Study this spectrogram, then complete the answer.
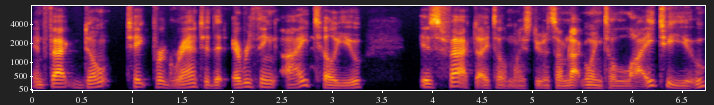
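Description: On a very clean recording with a silent background and a dry, close sound with no echo, a man with an ordinary speaking voice talks at a medium pitch and a moderate pace with lively intonation. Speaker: high school teacher and podcaster. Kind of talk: solo conservative commentary podcast.

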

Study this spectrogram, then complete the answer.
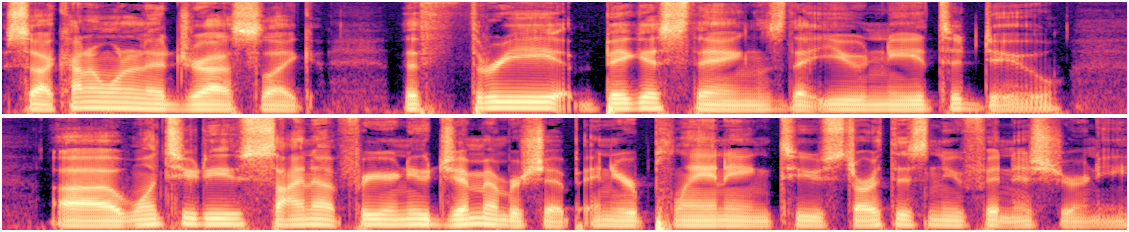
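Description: On a very clean recording with a silent background, a man with an American accent speaks at a moderate pace in a fairly low voice with fairly even intonation. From US South, northeast Georgia. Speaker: podcast host, fitness coach. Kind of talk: casual monologue.

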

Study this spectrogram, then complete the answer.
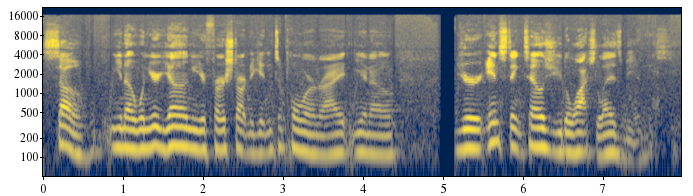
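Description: Speaking fairly slowly with an Oklahoma accent, a man of medium pitch has a bright, sharp tone and ordinary pitch variation, with audible room echo. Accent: Oklahoma rural Southern US. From Oklahoma, US (small town Tipton). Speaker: podcast guest. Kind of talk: casual chat.

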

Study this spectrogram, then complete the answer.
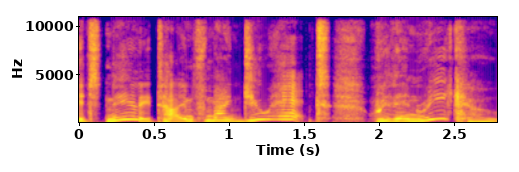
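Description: In a put-on character voice, the speaker whispers and hisses at a moderate pace. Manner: hissed, urgent whisper.

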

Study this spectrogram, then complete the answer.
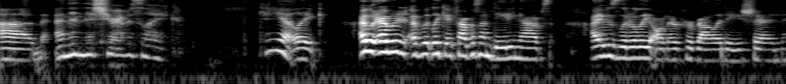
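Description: A woman talks at a fairly quick pace with a fairly high pitch. Her intonation is lively and her tone animated. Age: 20s. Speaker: podcast host. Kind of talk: casual chat.

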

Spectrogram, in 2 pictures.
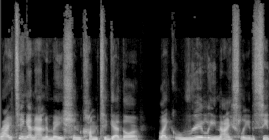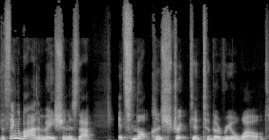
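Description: A woman in a normal speaking voice at a medium pitch, with ordinary pitch variation, very even loudness and a moderate pace. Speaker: college student. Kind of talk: casual chat.

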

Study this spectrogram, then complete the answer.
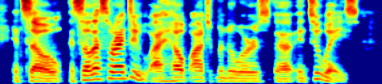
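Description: Over a quiet background, a man with a plain, everyday voice talks at a moderate pace and medium pitch, the sound dry and close with no echo. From southern Illinois, small town. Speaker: entrepreneur and podcaster. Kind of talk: interview conversation.

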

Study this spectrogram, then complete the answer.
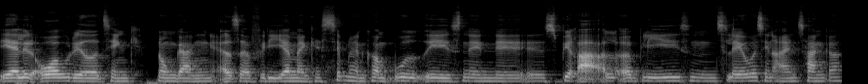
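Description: A woman's very deep, low voice at a fairly slow pace, with audible room echo. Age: 20s. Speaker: law student. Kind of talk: interview. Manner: hesitant, many fillers.

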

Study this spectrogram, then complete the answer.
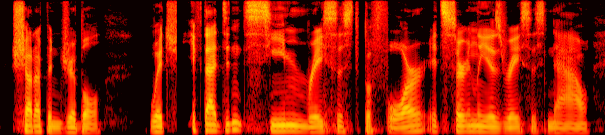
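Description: A fairly low-pitched man with an American accent, dark and mellow in tone, in a dry, close sound with no echo. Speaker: soccer podcast co-host. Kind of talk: casual sports chat.

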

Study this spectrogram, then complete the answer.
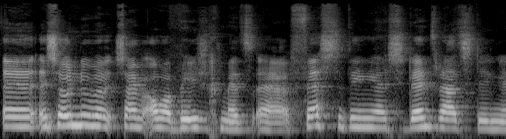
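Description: A woman's dark, mellow, fairly high-pitched voice with lively intonation at a moderate pace. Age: 20s. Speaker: student council member, podcast co-host. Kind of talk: casual chat. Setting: studio.

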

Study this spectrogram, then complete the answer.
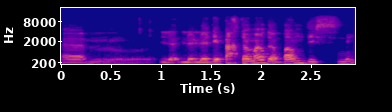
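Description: Somewhat breathy and with lively intonation, a man speaks at a very slow pace. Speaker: podcast host. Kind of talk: interview.

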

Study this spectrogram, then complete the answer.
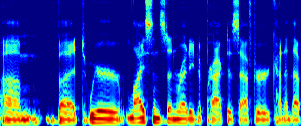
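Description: A man with a West Texas accent speaks in a very deep, low pitch with a dark, mellow tone. His pitch varies in an ordinary way, and the sound is dry and close with no echo. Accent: West Texas American. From Texas, Amarillo. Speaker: optometrist. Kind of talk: interview, explaining eye care. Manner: casual, many fillers.

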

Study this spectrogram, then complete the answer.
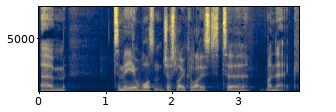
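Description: A man in a southern English accent, monotone and flat, at a fairly low pitch and a fairly slow pace. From France, then England from 2005. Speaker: cancer survivor. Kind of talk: casual interview. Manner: hesitant, many fillers.

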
